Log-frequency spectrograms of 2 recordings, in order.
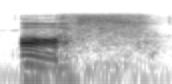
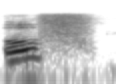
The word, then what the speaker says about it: off: good next is okay the word off right here instead of oof okay no jumping off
